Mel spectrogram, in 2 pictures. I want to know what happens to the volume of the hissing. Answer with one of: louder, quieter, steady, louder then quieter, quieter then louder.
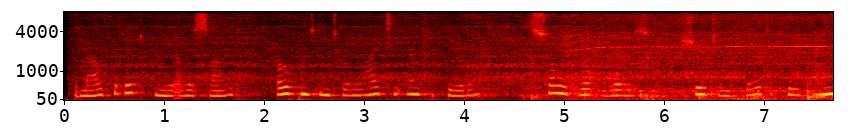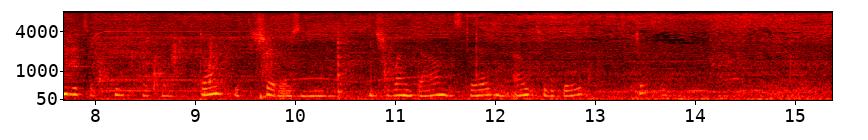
louder.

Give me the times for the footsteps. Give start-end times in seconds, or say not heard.
4.0-11.2.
